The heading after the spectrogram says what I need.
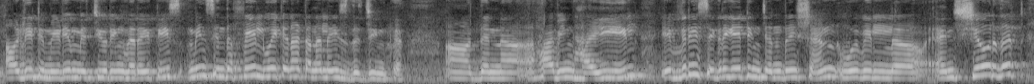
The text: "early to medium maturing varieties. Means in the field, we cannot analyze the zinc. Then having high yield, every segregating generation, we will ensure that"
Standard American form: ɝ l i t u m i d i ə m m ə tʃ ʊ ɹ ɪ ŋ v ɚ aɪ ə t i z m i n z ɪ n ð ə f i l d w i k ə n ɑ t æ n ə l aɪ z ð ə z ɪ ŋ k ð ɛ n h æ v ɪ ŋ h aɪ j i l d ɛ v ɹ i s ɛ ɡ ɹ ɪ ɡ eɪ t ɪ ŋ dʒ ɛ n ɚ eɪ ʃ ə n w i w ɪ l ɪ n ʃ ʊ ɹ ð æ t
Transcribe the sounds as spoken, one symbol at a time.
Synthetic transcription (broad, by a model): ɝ l i t u m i d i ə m m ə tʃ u ɹ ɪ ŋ v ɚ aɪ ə t i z m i n s ɪ n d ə f i l d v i k ə n ɑ t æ n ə l aɪ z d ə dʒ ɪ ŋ k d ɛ n h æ v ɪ ŋ h aɪ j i l ɛ v ɹ i s ɛ ɡ ɹ ɪ ɡ eɪ t ɪ ŋ dʒ ɛ n ɚ eɪ ʃ ə n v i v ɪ l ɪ n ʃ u ɹ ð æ t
